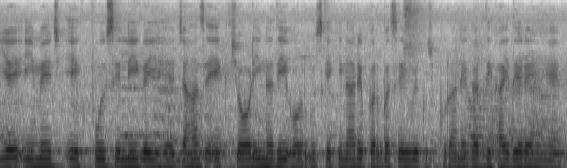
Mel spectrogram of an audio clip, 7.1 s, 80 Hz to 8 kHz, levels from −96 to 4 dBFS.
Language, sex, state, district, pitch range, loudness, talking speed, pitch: Hindi, male, Arunachal Pradesh, Lower Dibang Valley, 125-130 Hz, -15 LUFS, 220 wpm, 125 Hz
